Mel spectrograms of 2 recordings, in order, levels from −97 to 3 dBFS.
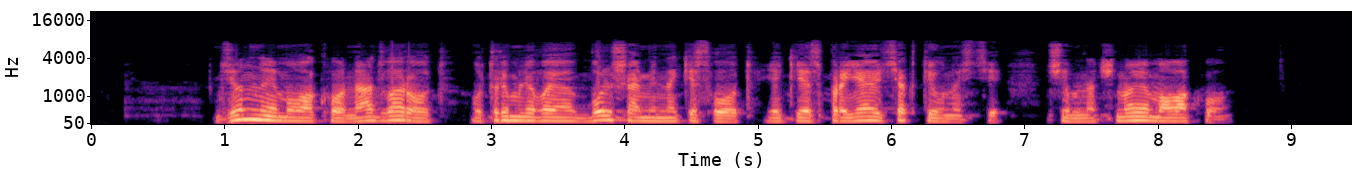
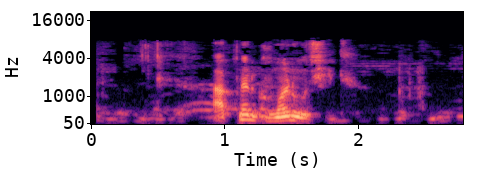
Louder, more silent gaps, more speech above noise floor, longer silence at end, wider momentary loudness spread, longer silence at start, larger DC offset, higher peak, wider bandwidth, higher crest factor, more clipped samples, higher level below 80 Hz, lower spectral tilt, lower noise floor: about the same, -16 LUFS vs -17 LUFS; neither; first, 62 dB vs 26 dB; first, 0.95 s vs 0 s; second, 15 LU vs 24 LU; first, 0.95 s vs 0.35 s; neither; about the same, -2 dBFS vs -2 dBFS; second, 7 kHz vs 8 kHz; second, 14 dB vs 20 dB; neither; about the same, -54 dBFS vs -58 dBFS; first, -8.5 dB/octave vs -4.5 dB/octave; first, -77 dBFS vs -43 dBFS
